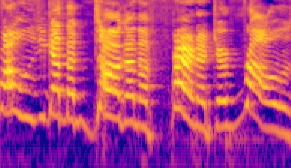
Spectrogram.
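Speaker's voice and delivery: very high, loud, shrill, exasperated sitcom dad voice. Describing how someone yells, the speaker does a mock-frustrated sitcom dad impression. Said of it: "like a frustrated sitcom dad".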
